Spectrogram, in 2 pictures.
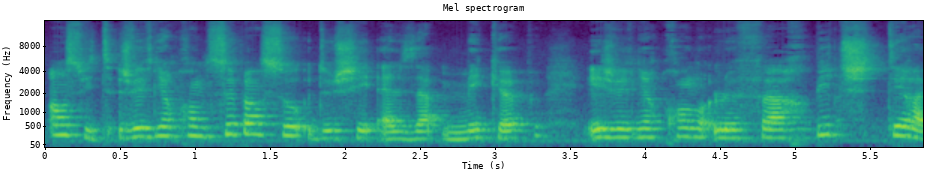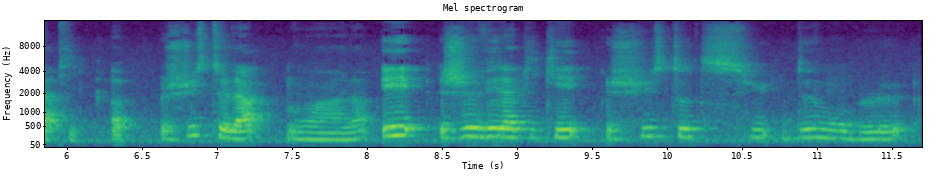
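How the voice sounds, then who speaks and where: A woman's voice: medium pitch, unhurried, a little mellow, roomy sound. A young woman casually narrating a makeup tutorial step by step at home, chatty, with frequent fillers. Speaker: beauty vlogger. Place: room at home.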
